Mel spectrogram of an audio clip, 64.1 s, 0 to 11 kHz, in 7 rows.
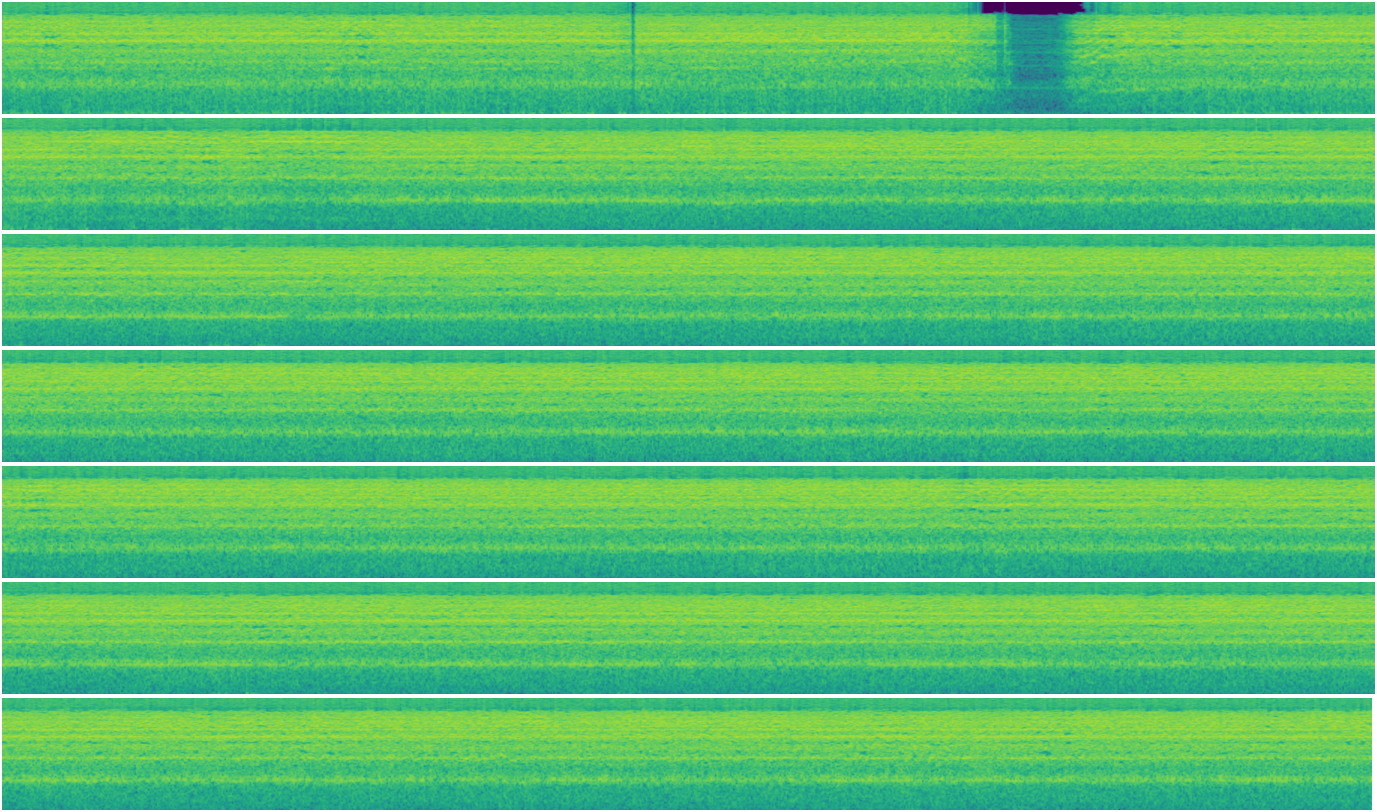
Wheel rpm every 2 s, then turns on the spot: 210, 210, 150, 130, 190, 220, 230, 230, 230, 230, 230, 230, 230, 230, 230, 240, 230, 230, 230, 240, 240, 230, 230, 230, 230, 230, 230, 230, 230, 230, 230, 230.
none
